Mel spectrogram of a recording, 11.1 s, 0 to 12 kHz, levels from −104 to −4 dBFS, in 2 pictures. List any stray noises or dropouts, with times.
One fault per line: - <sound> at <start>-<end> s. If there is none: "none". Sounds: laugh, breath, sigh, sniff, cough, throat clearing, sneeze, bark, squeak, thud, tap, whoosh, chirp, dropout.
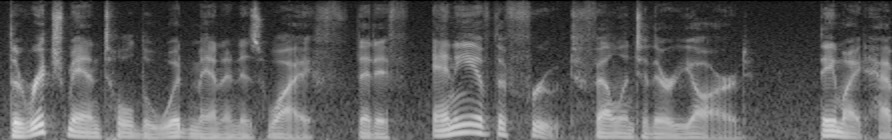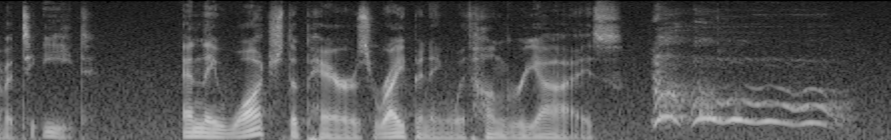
- bark at 9.6-10.9 s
